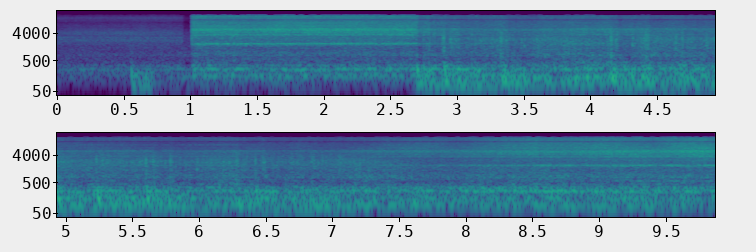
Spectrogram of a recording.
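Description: Explosions boom and rumble nearby.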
